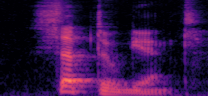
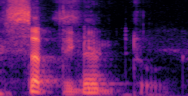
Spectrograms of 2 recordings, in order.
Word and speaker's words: Septuagint: Septuagint. – Okay. Septuagint.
